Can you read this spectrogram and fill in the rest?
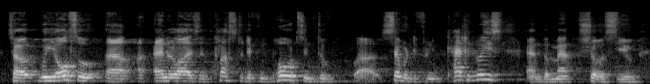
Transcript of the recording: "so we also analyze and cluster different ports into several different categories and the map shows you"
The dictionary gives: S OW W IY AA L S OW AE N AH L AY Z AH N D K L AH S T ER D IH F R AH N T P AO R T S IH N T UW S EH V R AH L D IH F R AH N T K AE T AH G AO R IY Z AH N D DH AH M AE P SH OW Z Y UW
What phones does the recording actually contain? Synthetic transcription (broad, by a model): S OW W IY AA L S OW AE N AH L AY Z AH N K L AH S T ER D IH F R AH N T P AO R T S IH N T UW S EH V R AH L D IH F R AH N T K AE T AH G AO R IY Z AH N DH AH M AE P SH OW Z Y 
